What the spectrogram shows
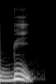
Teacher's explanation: با کو جلدی سے پڑھیں گے بی، اور موٹا پڑھیں گے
